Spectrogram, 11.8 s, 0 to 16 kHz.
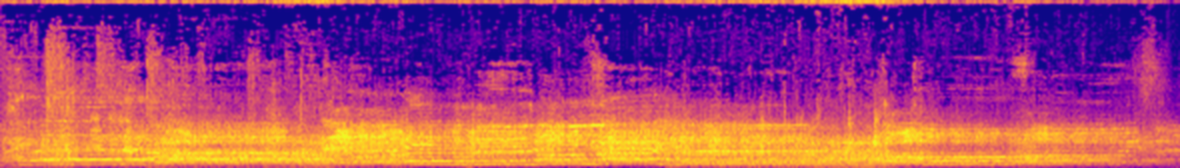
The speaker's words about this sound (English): On October 27th, 1995, thousands of ordinary citizens jammed a large urban square in downtown Montreal. The sea of people waved Canadian and Quebec flags and loudly sang along to the national anthem.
